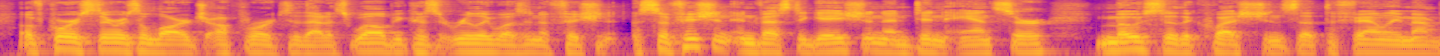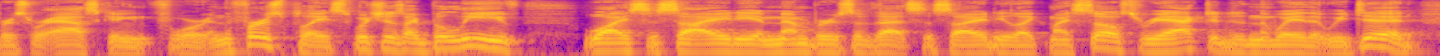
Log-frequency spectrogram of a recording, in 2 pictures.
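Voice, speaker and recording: Fast-talking, impassioned American man. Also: fairly low pitch. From United States. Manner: passionate, blunt, rapid with restarts. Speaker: interview guest, veteran and media maker. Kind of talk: candid interview answers.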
